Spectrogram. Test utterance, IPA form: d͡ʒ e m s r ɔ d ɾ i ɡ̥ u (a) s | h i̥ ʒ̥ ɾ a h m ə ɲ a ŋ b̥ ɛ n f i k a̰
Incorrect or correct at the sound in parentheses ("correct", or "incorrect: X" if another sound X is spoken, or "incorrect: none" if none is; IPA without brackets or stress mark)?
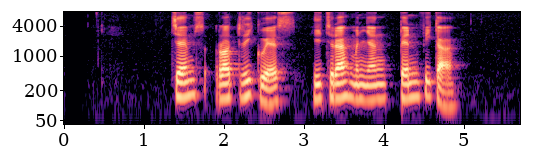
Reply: incorrect: ɛ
